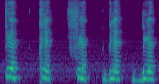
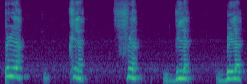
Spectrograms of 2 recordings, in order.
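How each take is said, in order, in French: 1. Plus vite. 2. Lentement, tranquillement. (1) "Un petit peu plus vite" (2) "tranquillement encore"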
